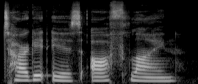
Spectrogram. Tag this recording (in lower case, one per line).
woman speaking
human voice
speech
